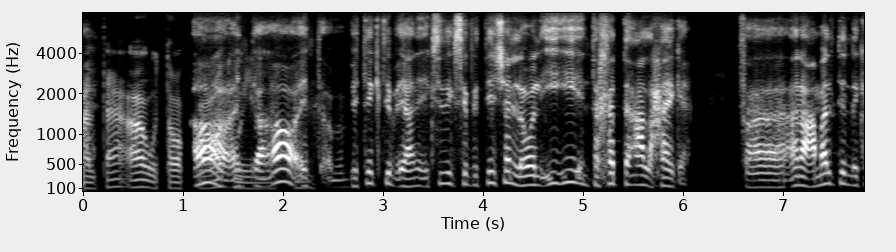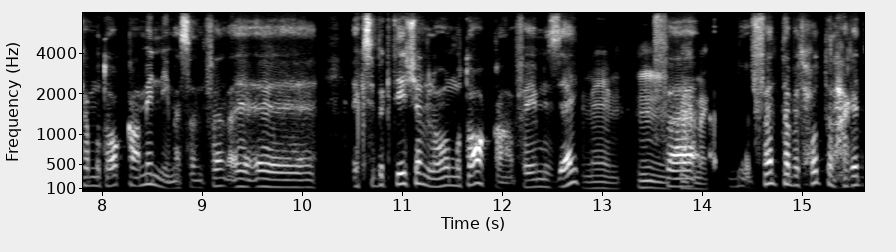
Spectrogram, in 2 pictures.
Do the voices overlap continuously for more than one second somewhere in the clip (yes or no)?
yes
